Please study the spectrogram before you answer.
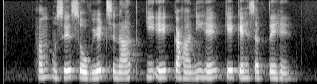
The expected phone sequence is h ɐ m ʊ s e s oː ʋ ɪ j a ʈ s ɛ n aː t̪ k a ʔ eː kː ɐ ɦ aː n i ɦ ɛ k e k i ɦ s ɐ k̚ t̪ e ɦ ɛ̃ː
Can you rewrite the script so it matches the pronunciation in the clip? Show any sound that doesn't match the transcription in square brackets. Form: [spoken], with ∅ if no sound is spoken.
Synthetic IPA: h ɐ m ʊ s e s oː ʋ [i] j [ə] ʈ s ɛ n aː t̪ k [i] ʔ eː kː ɐ ɦ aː n i ɦ ɛ k e k [ɛ] ɦ s ɐ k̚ t̪ e ɦ ɛ̃ː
